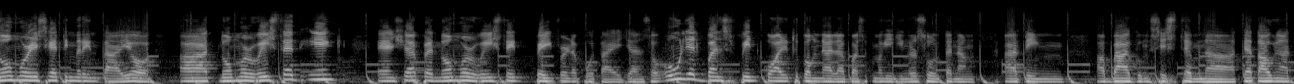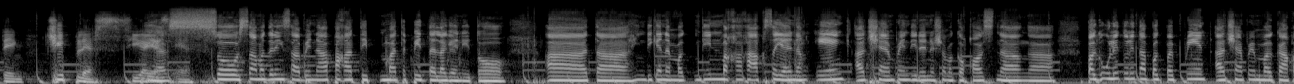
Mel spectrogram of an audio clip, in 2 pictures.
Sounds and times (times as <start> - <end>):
Music: 0.0 - 25.8
Speech: 0.0 - 25.8.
